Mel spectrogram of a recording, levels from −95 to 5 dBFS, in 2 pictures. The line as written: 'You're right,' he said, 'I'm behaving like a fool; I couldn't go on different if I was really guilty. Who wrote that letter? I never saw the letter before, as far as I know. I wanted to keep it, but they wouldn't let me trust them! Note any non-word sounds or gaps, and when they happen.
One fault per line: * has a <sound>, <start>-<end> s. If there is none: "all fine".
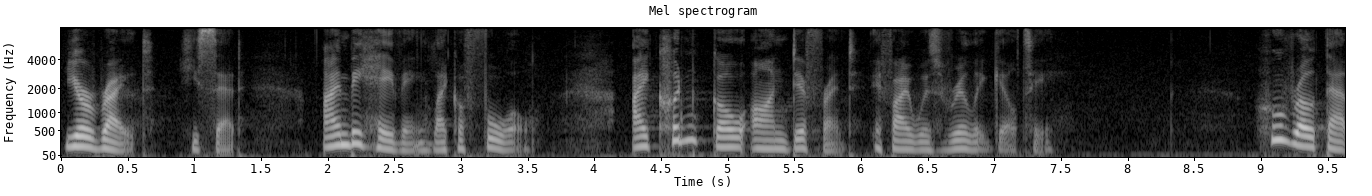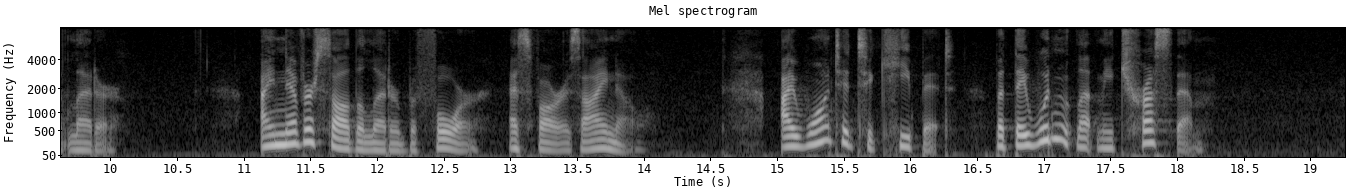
all fine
